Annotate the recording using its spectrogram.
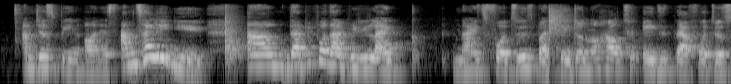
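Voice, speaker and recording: Her medium-pitched voice has lively intonation and a moderate pace. There is noticeable background noise and audible room echo. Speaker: beauty and lifestyle vlogger. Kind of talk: casual vlog talk to camera. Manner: animated.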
